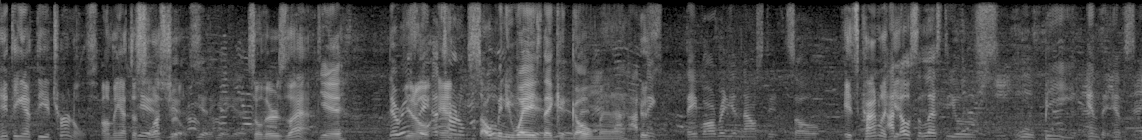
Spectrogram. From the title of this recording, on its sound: Live at Downriver Comic-Con (Day 2)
